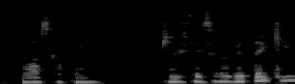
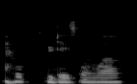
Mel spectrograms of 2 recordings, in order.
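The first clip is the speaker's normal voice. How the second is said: normal talking voice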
